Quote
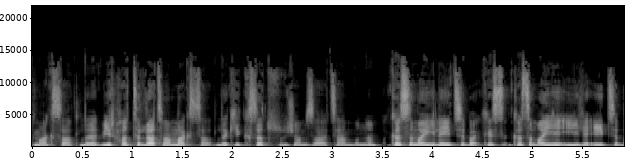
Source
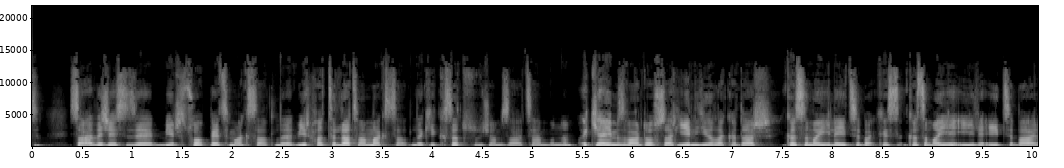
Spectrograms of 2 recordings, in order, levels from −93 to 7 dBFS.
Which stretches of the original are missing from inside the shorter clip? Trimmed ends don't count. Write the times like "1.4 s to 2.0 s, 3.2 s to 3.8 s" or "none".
5.4 s to 7.4 s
